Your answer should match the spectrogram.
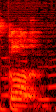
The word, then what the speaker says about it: column: in this word also we don't need to say goldman or something related to that because n is silent at the end of the world so you have to say it as gollum here we go towards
